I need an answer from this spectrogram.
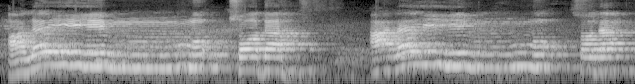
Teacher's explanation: Alaihim muqsadah. Memnya dan mem yang kedua seperti ada tasdid, padahal tidak ada tasdid. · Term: idgham mimi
